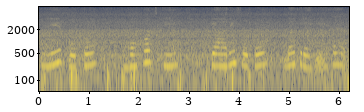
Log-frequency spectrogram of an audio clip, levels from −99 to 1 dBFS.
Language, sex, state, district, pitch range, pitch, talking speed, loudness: Hindi, female, Punjab, Fazilka, 230-255 Hz, 240 Hz, 85 wpm, -18 LUFS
